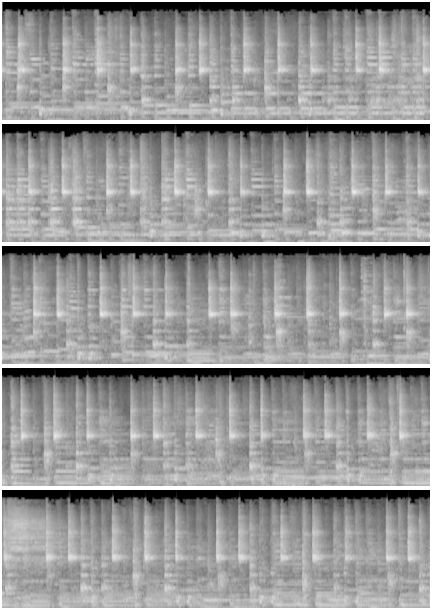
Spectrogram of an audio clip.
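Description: Live band playing instrumental Latin-flavoured jazz: guitar, upright bass and drums. Quick, steady percussion strokes run over a moving bass line.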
